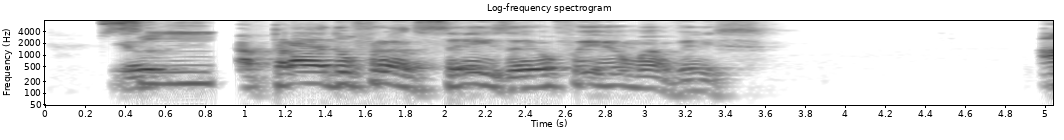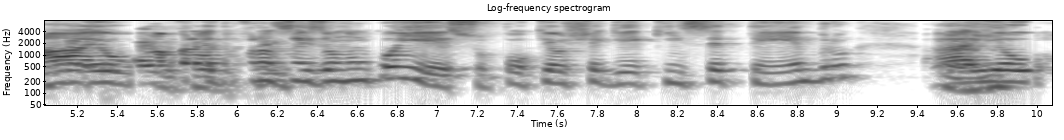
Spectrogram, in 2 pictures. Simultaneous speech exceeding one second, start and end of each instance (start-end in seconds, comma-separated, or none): 5.0-6.3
